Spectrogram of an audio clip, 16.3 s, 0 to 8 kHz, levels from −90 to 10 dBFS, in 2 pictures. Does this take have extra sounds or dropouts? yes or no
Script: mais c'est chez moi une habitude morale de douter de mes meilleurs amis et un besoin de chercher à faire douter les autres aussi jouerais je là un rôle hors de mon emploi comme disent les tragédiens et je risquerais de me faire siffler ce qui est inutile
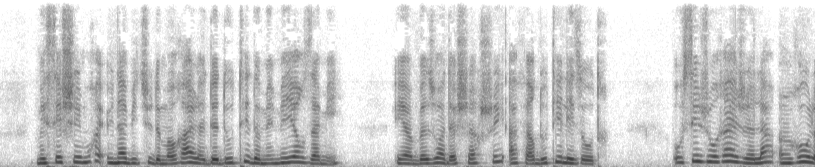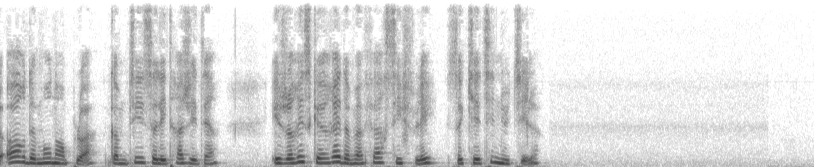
no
